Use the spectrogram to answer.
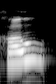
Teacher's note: اور یہاں پر پھر میں آپ کو بتا دوں، یہاں پر نون ساکن کے بعد خا ہے، یہاں بھی اظہار ہے اور یہاں پر واو ساکن سے پہلے زبر ہے، واو لین ہوگا، اس کو بغیر جھٹکا دیے نرمی کے ساتھ معروف پڑھیں گے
